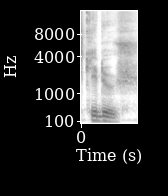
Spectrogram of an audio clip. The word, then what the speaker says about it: Kiddush: Looks like Kadosh, but it's Kiddush.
